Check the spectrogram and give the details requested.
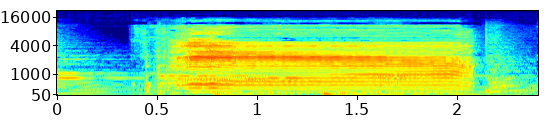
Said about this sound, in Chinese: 咩咩叫的应该就是绵羊吧？怎么？难道是山羊？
